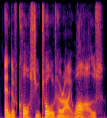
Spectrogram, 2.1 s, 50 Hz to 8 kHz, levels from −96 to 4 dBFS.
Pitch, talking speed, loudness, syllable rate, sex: 125 Hz, 225 wpm, -18 LUFS, 4.7 syllables/s, male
